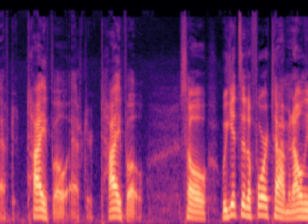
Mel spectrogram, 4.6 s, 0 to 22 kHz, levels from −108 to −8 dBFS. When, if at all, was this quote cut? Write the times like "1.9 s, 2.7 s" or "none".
2.7 s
